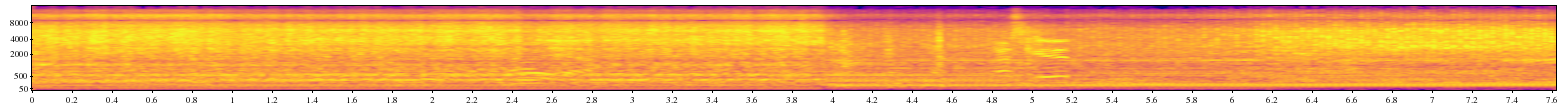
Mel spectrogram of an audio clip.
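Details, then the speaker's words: Newly installed small single-cylinder motor on a farm sprayer, first start with choke on and fuel open: it fires and settles into a steady, even chug with no misses or knocks. The new motor works fine. "good news is new motor works i mean it should it's new"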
